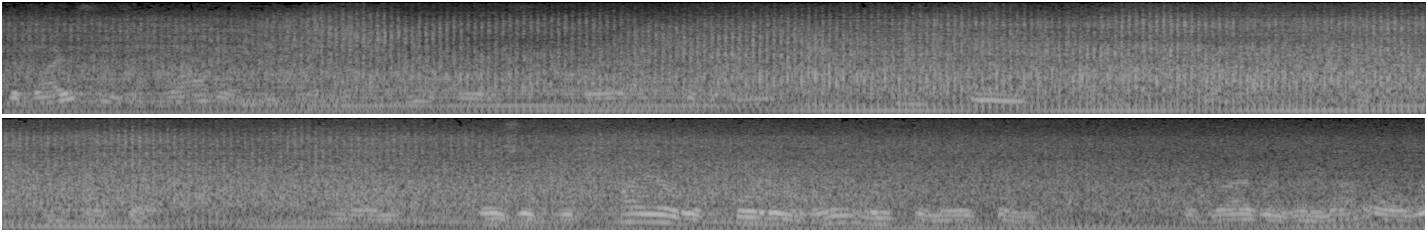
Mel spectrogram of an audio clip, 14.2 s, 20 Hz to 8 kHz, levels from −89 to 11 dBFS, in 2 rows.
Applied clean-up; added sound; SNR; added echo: none; Aircraft; -4 dB; reverberation time 0.2 s.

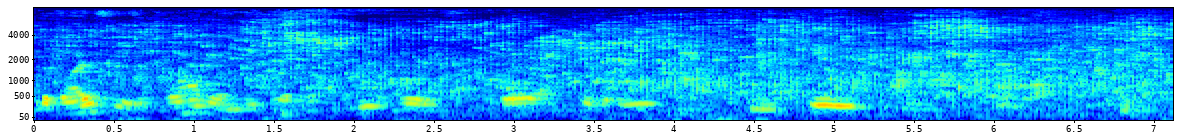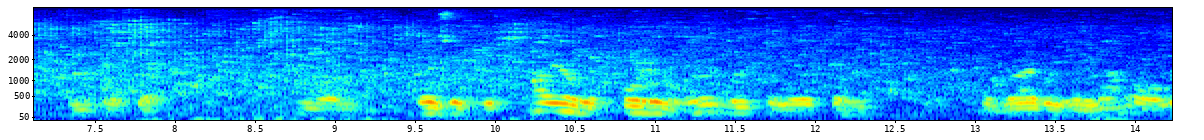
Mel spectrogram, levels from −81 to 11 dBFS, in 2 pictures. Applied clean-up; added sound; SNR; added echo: classical method WPE with log-MMSE.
